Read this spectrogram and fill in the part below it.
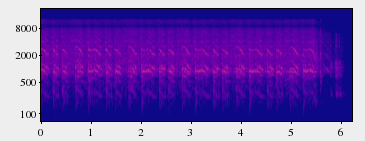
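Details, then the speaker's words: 1993 Jeep YJ built from mixed parts, left sitting for an unknown time: the starter turns the engine over at an even rhythm of about three beats a second but it never catches, crank no start, and a spark check finds no spark. "No spark. Oh, that could be a problem."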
